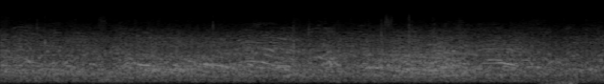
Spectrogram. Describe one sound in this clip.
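A large crowd cheers and whistles steadily in a big echoing arena.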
